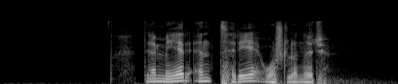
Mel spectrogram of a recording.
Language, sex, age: Norwegian, male, 46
